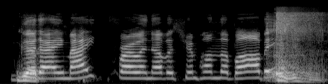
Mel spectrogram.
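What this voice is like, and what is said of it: Put-on Australian accent. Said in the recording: “I can do a killer Australian accent.”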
